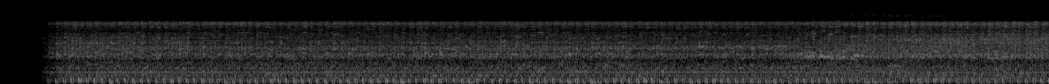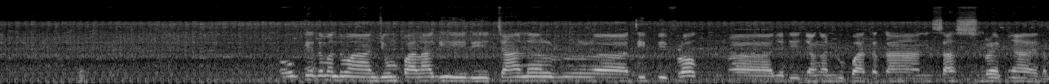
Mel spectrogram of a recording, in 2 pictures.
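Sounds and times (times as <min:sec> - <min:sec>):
boat engine puttering: 0:00.5 - 0:20.9.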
